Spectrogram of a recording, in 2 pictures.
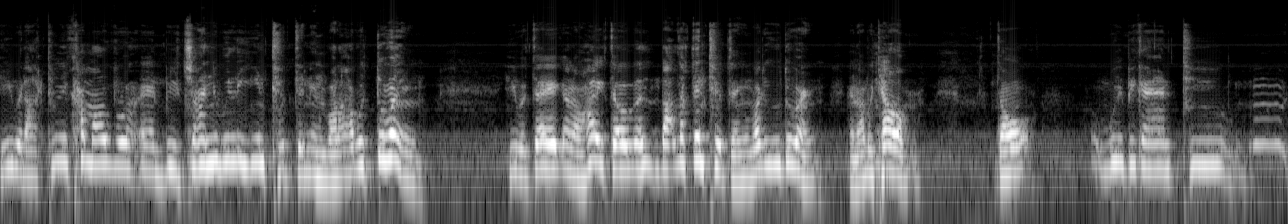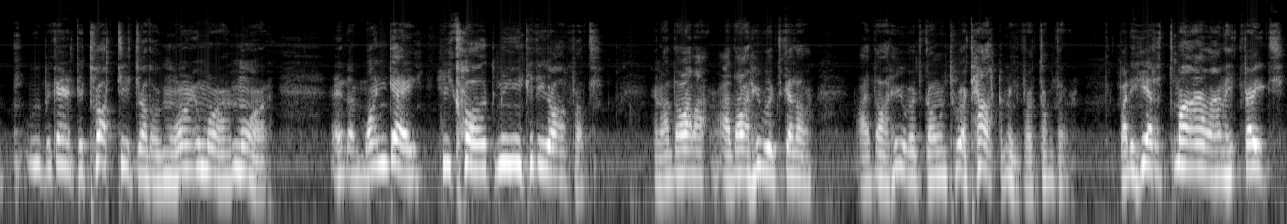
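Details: Adult man who is deaf and describes his own speech as a deaf voice; deaf speech.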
